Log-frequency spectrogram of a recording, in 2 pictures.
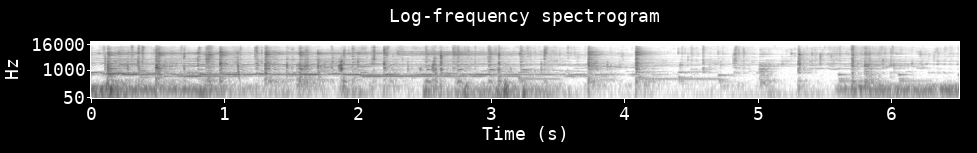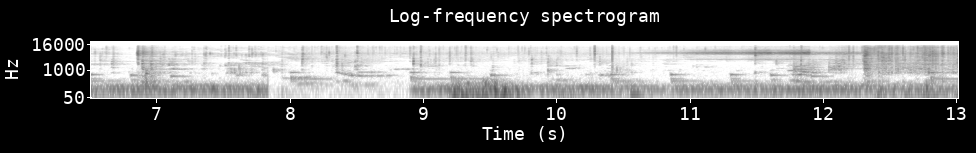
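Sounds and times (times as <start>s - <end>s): metal spatula knocking pan: 0.0s - 7.1s
eggs sizzling in oil: 0.0s - 13.0s.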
